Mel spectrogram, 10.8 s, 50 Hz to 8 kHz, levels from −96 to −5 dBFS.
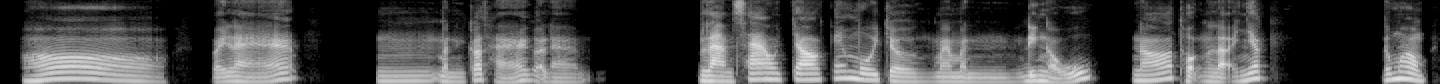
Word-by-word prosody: Ồ! 150 -5 +1 0.3
Vậy 115 0 -2
là 125 0 +2
á, 145 +11 0 0.6
ừm, 130 0 -7
mình 115 -2 -5
có 155 +6 +2
thể, 110 -1 -3
gọi 140 -6 -4
là, 105 -1 -8 0.9
làm 130 -2 +6
sao 170 +7 +4
cho 160 -1 +6
cái 195 +4 -4
môi 165 -6 +1
trường 115 -4 -2
mà 115 0 -1
mình 110 -1 -6
đi 130 - +4
ngủ 130 - 0 0.3
nó 145 +6 +2
thuận 125 -1 -1
lợi 120 0 +1
nhất, 190 +7 +1 0.9
đúng 160 +3 +1
hông? 175 -6 +4
130 Hz, 145 wpm, -24 LUFS, 115-160 Hz, 0.9 s, làm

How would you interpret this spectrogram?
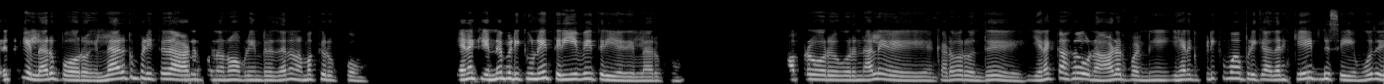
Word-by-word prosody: எடத்துக்கு 280 +8 -2
எல்லாரும் 225 +2 +2
போறோம். 195 -3 +1
எல்லாருக்கும் 270 - +3
பிடித்தத 255 -2 +1
ஆர்டர் 215 -1 -1
பண்றோம். 210 +1 -1
அப்படீன்றது 200 -1 -3
தானே 245 +3 -1
நமக்கு 225 +2 -2
இருக்கும். 190 -3 -7 1.0
எனக்கு 270 +1 +5
என்ன 235 - +4
பிடிக்கும்னே 255 +1 +4
தெரியவே 240 +3 +4
தெரியாது 190 -4 0
எல்லாருக்கும். 175 -1 -6 1.1
அப்புறம் 230 +1 -1
ஒரு 210 -1 0
1 200 0 -1
நாள் 215 +5 +1
என் 185 -4 -3
கணவர் 205 +2 -3
வந்து, 190 +3 -3 0.5
எனக்காக 250 +4 0
ஒண்ணு 200 -4 -1
ஆர்டர் 210 +1 0
பண்ணி, 195 -1 -3 0.2
எனக்கு 220 -2 -3
பிடிக்குமா 275 +2 -2
பிடிக்காதான்னு 220 -1 -2
கேட்டுட்டு 255 -1 0
செய்யும்போது. 210 +4 -1
215 Hz, 145 wpm, -22 LUFS, 195-245 Hz, 1.1 s, எனக்கு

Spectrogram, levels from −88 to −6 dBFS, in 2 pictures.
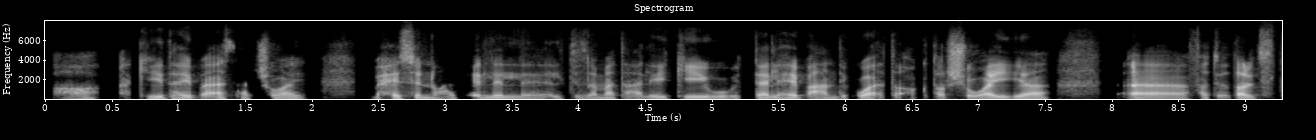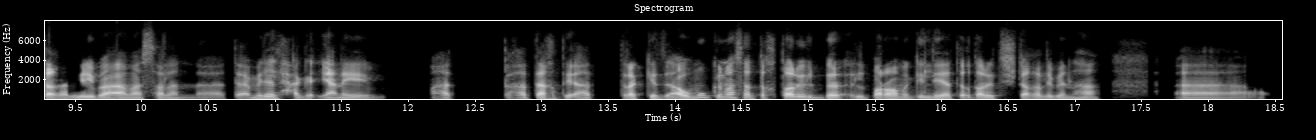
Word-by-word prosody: آه - - -7 0.2
أكيد 135 -2 -5
هيبقى 115 +4 +1
أسهل - - -6
شوية، 115 +5 -4 0.5
بحيث - - 0
إنه 105 -5 -3
هتقِل 115 +5 -3
ال 95 -5 -3
الإلتزامات 95 +2 -7
عليكِ، 90 +3 -6 0.2
وبالتالي 100 0 -2
هيبقى 105 +1 +2
عَندِك 100 -1 -8
وقت - - +1
أكتر - - -8
شوية 115 +1 +2 0.6
آآ، 90 -1 +3
فتقدَري - - 0
تستغلّيه 100 +5 +3
بقى، 115 -1 +6
مثلًا 95 -6 -5
تعملي 145 +3 +1
الحاجا 155 - -2
يعني 115 +3 +2 0.3
هت - - -4 0.4
هتاخدي - - +2 0.3
هتركّزي 140 -2 +1
أو 145 - +7
ممكن 190 +2 -2
مثلًا 180 0 +2
تختاري 165 +2 +5
الب 120 - -4
البرامج 115 +6 +2
اللي 115 +1 -3
هي 140 +1 +5
تقدرَي 135 0 +1
تشتغلي 130 -1 -2
منها 130 +1 -4 0.6
آآ 95 -1 -4
110 Hz, 130 wpm, -25 LUFS, 95-130 Hz, 0.6 s, أو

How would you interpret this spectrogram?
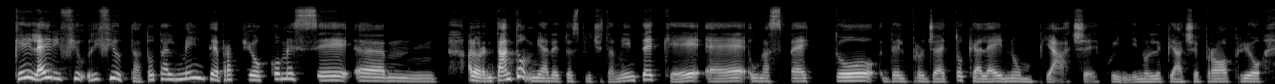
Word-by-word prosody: che 295 +5 +5
lei 300 - +9
rifiu 270 -2 -2
rifiuta 240 - -1
totalmente, 245 +3 +1
proprio 215 -2 -1
come 255 0 +1
se, 195 -4 +1
ehm 155 -4 -1 0.3
allora 175 -6 +5
intanto 235 - +5
mi 155 - -1
ha 145 - -1
detto 145 +1 -5
esplicitamente 155 - -4
che - - +1
è 145 +3 0
un 150 -1 -5
aspetto 150 +5 +1
del 135 0 -7
progetto 135 +4 -5
che 175 - -9
a 130 - -1
lei 130 +2 -1
non 135 -3 -7
piace, 115 -3 -4
quindi 115 -4 -10
non 130 0 -6
le 130 0 -5
piace 125 +1 -5
proprio 135 +1 -3
155 Hz, 145 wpm, -23 LUFS, 135-220 Hz, 0.3 s, lei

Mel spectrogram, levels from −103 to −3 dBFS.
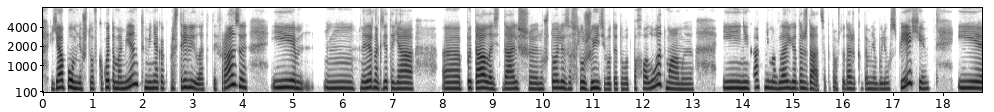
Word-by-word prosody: я 230 +5 +5
помню, 215 -4 +5
что 205 +3 -6
в 200 - -16
какой-то 230 +3 +2
момент 235 - +1
меня 220 0 +2
как 215 -1 -6
прострелило 230 -3 +1
от 180 - -7
этой - - -6
фразы. 260 - +2 0.5
И, 245 +1 +3 0.6
м, 220 -2 -2
наверно, 230 +2 +2
где-то 215 +2 -3
я, 205 -1 0 0.6
э, 210 0 -1
пыталась 220 -4 +3
дальше, 200 0 -2
ну, 195 0 -3
что 230 +4 -2
ли, 225 -1 +1
заслужить 210 +1 0
вот 190 0 -5
эту 190 0 -5
вот 185 +1 -7
похвалу 210 +5 -2
от 355 -9 +1
мамы, 185 -3 -2 0.6
и 225 -1 +3
никак 220 +3 0
не 235 -1 +1
могла 215 0 +1
ее 225 -1 +2
дождаться. 205 -5 -3
Потому 195 - -12
что 200 +4 -9
даже 205 -1 -2
когда 195 0 -12
у - - -4
меня 195 -1 -4
были 195 0 -5
успехи 225 - -1 0.6
и, 230 -2 +2
215 Hz, 145 wpm, -21 LUFS, 200-230 Hz, 0.6 s, я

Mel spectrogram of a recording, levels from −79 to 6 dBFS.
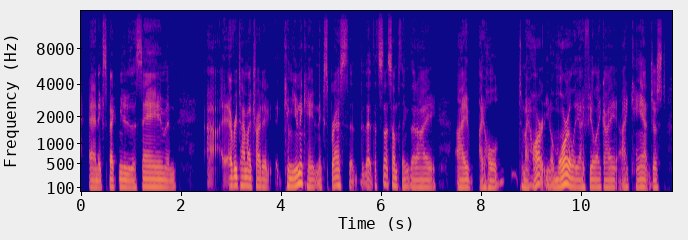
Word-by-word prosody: and 100 -1 0
expect 110 +2 -1
me 110 - +3
to 105 - +3
do 100 - +1
the 100 0 -1
same, 110 -1 +3
and, 100 +2 -4 0.6
uh, - - -7 0.2
every 125 +2 +3
time 125 -1 +2
I - - +4
try 115 0 0
to, 110 -1 0
uh, - - -10 0.3
communicate 120 -2 +3
and - - -7
express 120 +4 -1
that, - - -6
that - - -3
that's - - -5
not 145 -3 -1
something 120 -4 -2
that 105 0 -2
I 105 -1 -2 0.4
I 105 0 +2 0.2
I 100 - -3
hold 100 - -2 0.4
to 115 - -7
my 100 -2 -1
heart, 130 +3 +2
you 125 - -3
know, 115 - -3
morally, 115 0 +6
I 105 - -1
feel 110 +1 -2
like 110 0 -3
I 105 0 -2
I 110 +1 -5
can't 110 0 -2
just, 105 0 -4
110 Hz, 210 wpm, -25 LUFS, 105-120 Hz, 0.6 s, morally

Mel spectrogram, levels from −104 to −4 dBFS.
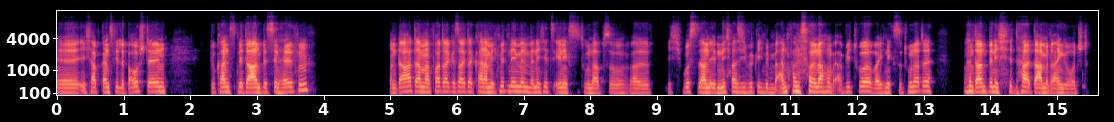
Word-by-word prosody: äh, 125 0 0
ich 125 - -8
habe 135 0 -1
ganz 140 0 0
viele 130 -3 -2
Baustellen. 150 0 +1 0.7
Du 130 - -13
kannst 140 -1 +1
mir 140 - -1
da 135 0 +10
'n 135 - +4
bisschen 135 +1 -3
helfen.“ 145 +9 0 1.2
Und 125 +1 -5
da 145 +2 +6
hat 160 0 0
dann 150 -1 +5
mein 140 -1 +3
Vater 150 -1 +1
gesagt, 145 +1 -1
da 145 - -1
kann 140 0 0
er 135 - +5
mich 135 -1 -3
mitnehmen, 155 -2 -1
wenn 130 +1 -2
ich 140 0 -3
jetzt 140 -2 -10
eh - - 0
nix 135 -1 -2
zu 130 - -17
tun 125 0 -4
habe, 120 0 -4
so. 120 0 -8
Weil 120 0 -6 0.2
ich 125 0 -14
wusste 140 +1 -5
dann 135 0 +4
eben 130 -1 -1
nicht, 140 +2 -3
was 140 -1 -2
ich 135 -1 -8
wirklich 140 +1 -7
mit 130 -2 -8
mir 120 - -5
anfangen 145 +3 -1
soll 145 +1 +3
nach'm 145 0 +3
Abitur, 150 +2 -1
weil 120 0 -1
ich 125 - -9
nix 130 -1 -6
zu 130 - -10
tun 145 +5 -4
hatte 155 0 -1 0.5
und 150 +1 -1
dann 145 +1 +7
bin 145 0 +2
ich 140 +3 -1
da 140 +2 +4
da 130 0 +6
mit 125 -1 -1
reingerutscht. 120 -1 -3
140 Hz, 240 wpm, -25 LUFS, 130-145 Hz, 1.2 s, da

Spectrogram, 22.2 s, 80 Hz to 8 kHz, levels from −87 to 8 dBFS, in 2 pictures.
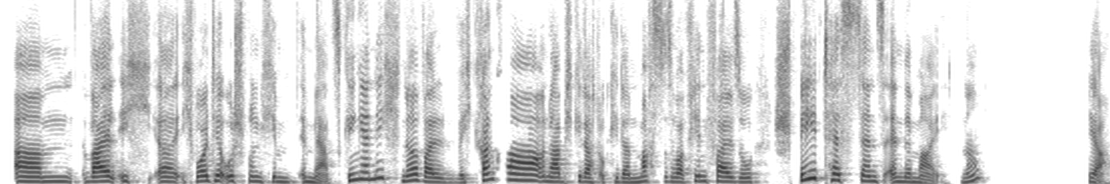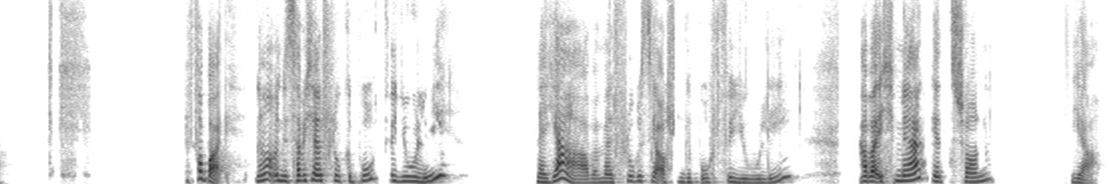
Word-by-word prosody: ähm, 200 -1 +2
weil 200 +2 +5
ich 210 0 -8
äh, 200 -1 0
ich - - -12
wollte 220 +2 +2
ja - - +3
ursprünglich 210 -3 -4
im 180 -2 -6
im 185 +2 -4
März - - -4
ging 255 +4 -1
ja 300 - +3
nicht, 345 -1 -3
ne, 245 +3 +3
weil 180 -4 +2
weil - - -4
ich 165 +1 -12
krank 260 +8 +1
war 255 -3 +6
und 210 - -3
da 190 - +5
habe 190 0 0
ich 190 - -9
gedacht: 185 -5 -2
„Okay, 165 +4 -8
dann 170 0 -2
machst 205 -2 0
du's 195 - -7
aber 185 -1 +2
auf 180 - -15
jeden 215 -1 -2
Fall 205 -2 +2
so 180 -1 -3 0.2
spätestens 260 - +2
Ende 185 +1 -2
Mai, 150 -7 -3 0.2
ne?“ 230 - -5 1.1
Ja. - - -3 1.9
Vorbei, 325 - +6 0.4
ne? 255 +6 +1
Und 240 - +2
jetzt 220 +1 +1
habe 235 - +4
ich 245 - -1
einen 240 -1 +6
Flug 235 -2 -6
gebucht 235 - -5
für 235 - -8
Juli. 210 - +1 0.9
Na 185 -3 -2
ja, 170 - +6
aber 150 +1 -3
mein 170 0 -2
Flug 210 +7 -8
ist 220 0 -2
ja - - +1
auch - - -8
schon 185 - -9
gebucht 170 -1 -9
für 190 - -7
Juli. 160 - -6 0.7
Aber 215 0 +8
ich 215 - +1
merke 240 +9 +6
jetzt 205 -2 -2
schon 205 +9 -2 0.8
ja, - - -6
205 Hz, 185 wpm, -23 LUFS, 180-235 Hz, 1.9 s, Aber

